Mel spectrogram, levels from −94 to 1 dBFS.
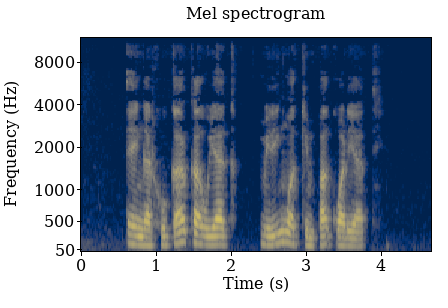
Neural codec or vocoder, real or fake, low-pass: none; real; 10.8 kHz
